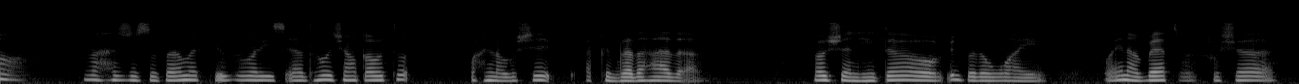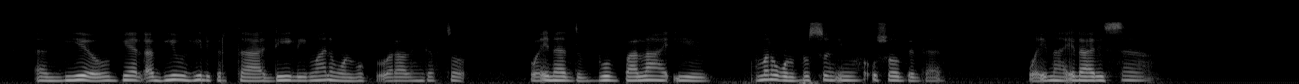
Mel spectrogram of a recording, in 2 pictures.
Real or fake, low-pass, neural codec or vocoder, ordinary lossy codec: fake; 7.2 kHz; codec, 16 kHz, about 1 kbps, DyCAST, with the encoder's durations; AAC, 48 kbps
